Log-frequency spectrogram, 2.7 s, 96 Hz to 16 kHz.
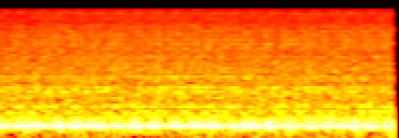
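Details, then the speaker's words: Ford Focus four-cylinder after fixing a rich misfire condition (faulty leaking sensor replaced, oil and plugs changed): smooth, even idle with no stumbles, fuel trim improved to about 14; misfire gone, normal idle. "the fuel trim is better now it's like 14"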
